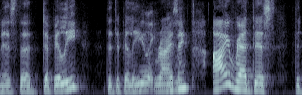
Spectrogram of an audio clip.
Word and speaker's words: Debilis: So the funny thing about, and you said the pronunciation is the Debili Debilis.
